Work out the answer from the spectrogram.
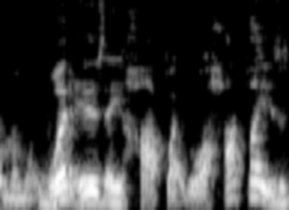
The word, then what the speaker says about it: hoplite: The hoplite phalanx. I'll spell that for you.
